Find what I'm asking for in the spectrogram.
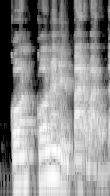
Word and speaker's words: Conan el Bárbaro: Conan el Bárbaro, that's how you say it in Spanish.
